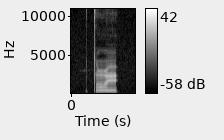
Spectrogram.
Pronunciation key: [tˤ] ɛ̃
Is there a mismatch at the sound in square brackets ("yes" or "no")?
no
